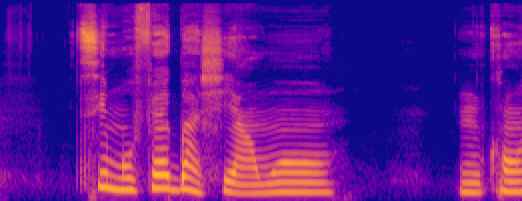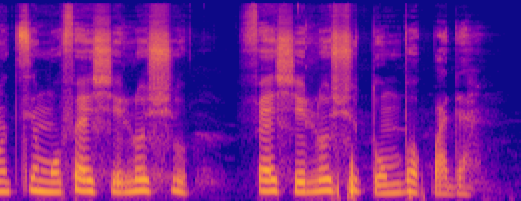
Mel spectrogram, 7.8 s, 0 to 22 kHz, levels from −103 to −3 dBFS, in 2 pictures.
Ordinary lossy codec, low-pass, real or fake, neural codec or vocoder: none; none; real; none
